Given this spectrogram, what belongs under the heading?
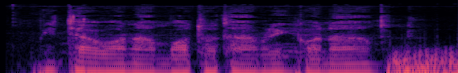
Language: Persian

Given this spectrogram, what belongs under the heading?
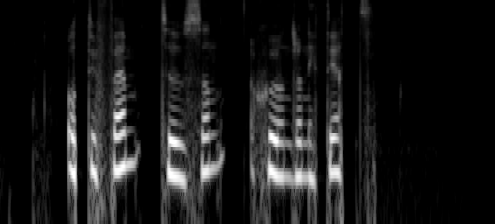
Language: Swedish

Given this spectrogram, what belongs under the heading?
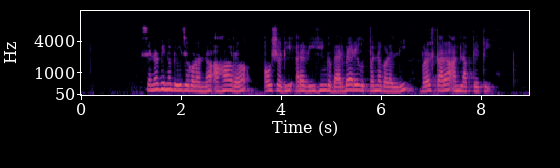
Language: Kannada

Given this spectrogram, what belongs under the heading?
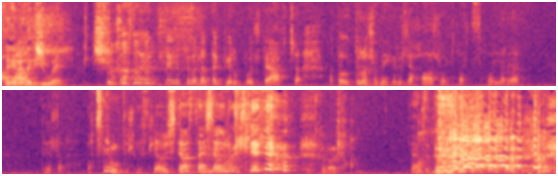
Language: Bulgarian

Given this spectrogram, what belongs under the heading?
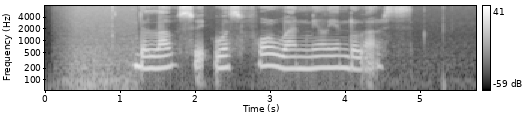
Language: Javanese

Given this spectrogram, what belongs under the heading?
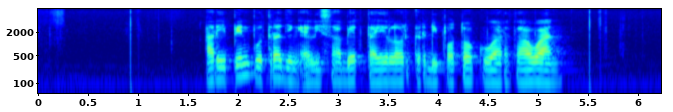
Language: Sundanese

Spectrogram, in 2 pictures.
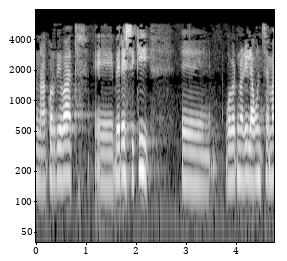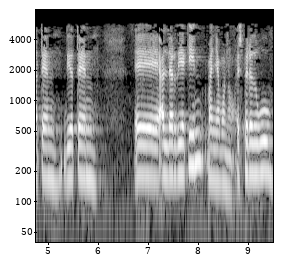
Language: Basque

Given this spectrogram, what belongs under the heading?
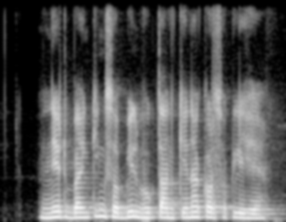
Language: Magahi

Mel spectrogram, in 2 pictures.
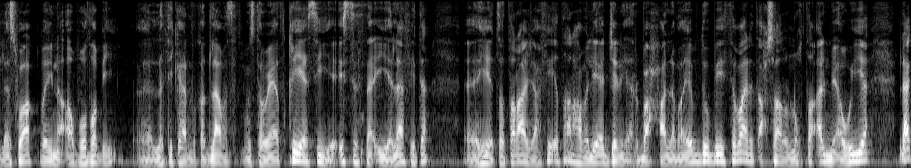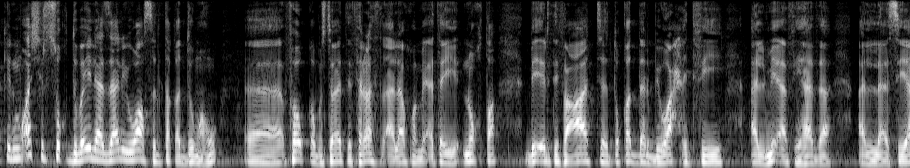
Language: Arabic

